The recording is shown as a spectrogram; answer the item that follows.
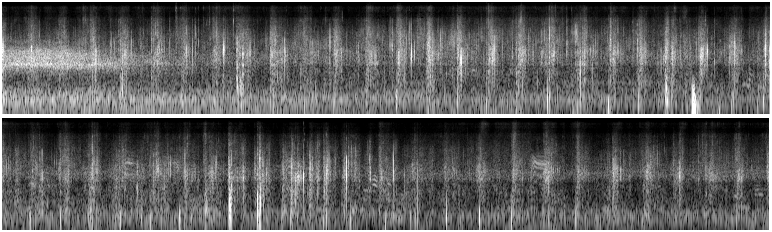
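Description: Walking footsteps at a steady pace, about two a second, on a gravel path strewn with fallen leaves and then on frosted grass. A rushing sound fades out over the first couple of seconds.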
